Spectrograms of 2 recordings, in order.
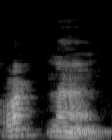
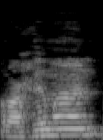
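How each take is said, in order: First: The consonant is closed with no added vowel. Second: A short vowel follows the consonant. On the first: The speaker calls it right. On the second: The speaker calls it wrong.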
